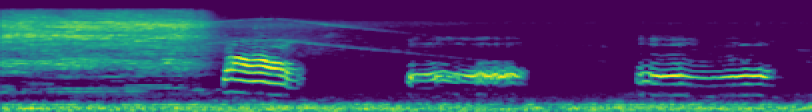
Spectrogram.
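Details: Street cat meowing, three clear harmonic meows of about a second each at two-second gaps, the first rising then falling, after a loud hiss of noise in the opening two seconds; low rumble throughout.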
